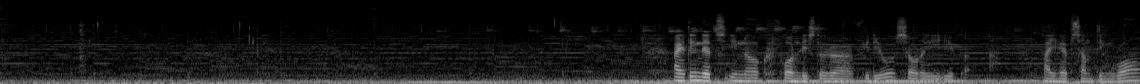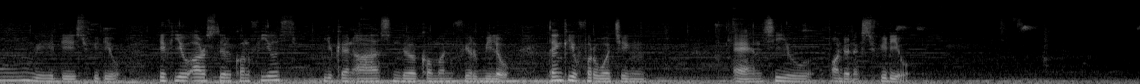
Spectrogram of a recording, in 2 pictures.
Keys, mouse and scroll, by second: 0.0 ctrl+scroll up 2, 5.0 click.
